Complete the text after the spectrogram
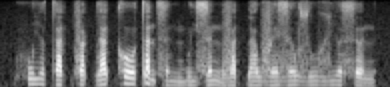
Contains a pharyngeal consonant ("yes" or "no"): no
